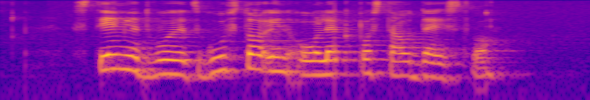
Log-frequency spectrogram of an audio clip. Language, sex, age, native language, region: Slovenian, female, 30-49, Slovenian, Central Slovenia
